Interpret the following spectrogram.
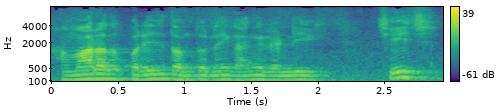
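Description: A man's voice: mid-range voice, level tone, moderate pace, a bit bright. A man in his thirties giving a chatty home cooking demonstration to viewers in a tiled kitchen, filmed on a phone held close. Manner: chatty, addresses viewers as friends. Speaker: cooking vlogger. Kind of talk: casual home cooking demo. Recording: roomy tiled kitchen, faint background noise.

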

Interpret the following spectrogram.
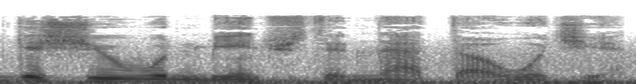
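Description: An actor as a terse American street fixer. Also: male voice, lowish voice, animated, a little fast, mellow, lightly acted. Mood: matter-of-fact, guarded. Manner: terse, matter-of-fact. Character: street-wise, world-weary underworld fixer and gun dealer.

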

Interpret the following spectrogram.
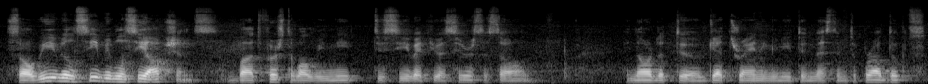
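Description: A young man, speaking in a very low voice. He pitches his coaching to a camera in an indoor room, halting, repeating phrases and using wording. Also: mellow. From Lithuania. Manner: halting, repetitive, non-native phrasing. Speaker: dating coach. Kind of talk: direct-to-camera sales pitch. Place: indoor room with a TV screen behind.

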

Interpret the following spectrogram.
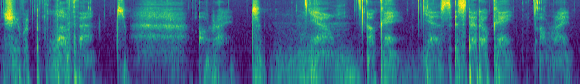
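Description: A woman's voice: slow pace, dark tone, close to an everyday voice. A woman playing a sweet, slightly sassy alien girl in an ASMR roleplay, whispering breathily close to the microphone and repeating her words soothingly. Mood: sweet, pleading. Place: dim living room indoors. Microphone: close-up at a large ASMR microphone.

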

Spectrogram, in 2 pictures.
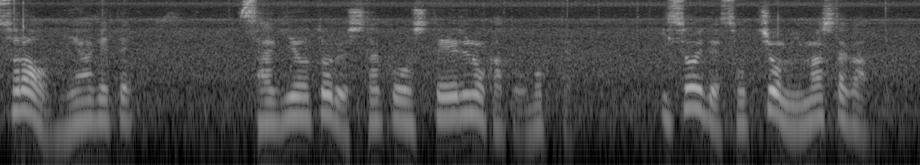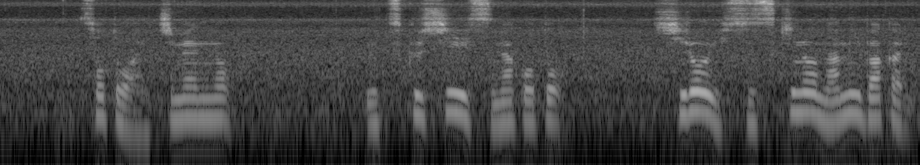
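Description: A young adult man reading a bedtime story aloud in a relaxed, unhurried way, with pauses between short phrases. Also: fairly high pitch, noisy background. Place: outdoors at night beside a campfire. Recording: campfire, insects and stream behind voice.

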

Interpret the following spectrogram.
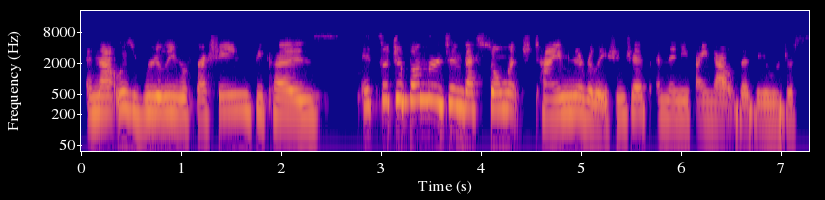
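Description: A young woman guesting on a podcast over a video call, her voice thickened by a cold, expressive and laughing easily. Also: on the high side, a little fast, few pauses, dry recording. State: under the weather, voice thickened. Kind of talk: casual interview chat. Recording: dull lo-fi call audio.

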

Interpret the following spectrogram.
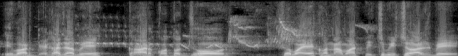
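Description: A man's voice: mid-range voice, level tone, normal speed, noisy background, lightly acted. A man playing a proud village headman in a moral cartoon. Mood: angry, vengeful. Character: proud, vengeful village headman, later humbled and remorseful. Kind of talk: Bengali moral cartoon dialogue. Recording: music behind the voice.

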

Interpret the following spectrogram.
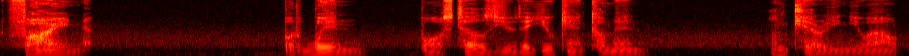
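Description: A man playing a slow-witted, menacing henchman guarding his boss in an audio roleplay, with a gruff, raspy voice and blunt, halting speech. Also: sits low, fairly even intonation, heavily acted. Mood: irritated. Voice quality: raspy, gravelly.

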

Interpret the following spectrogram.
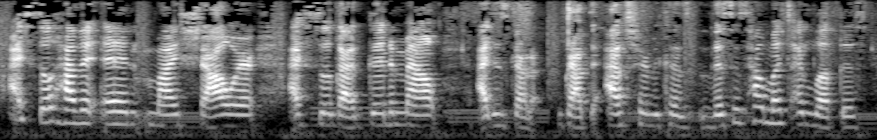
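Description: A woman's voice: mid-range voice, a little fast, pushed and bright, faint music behind, low-quality recording. A young woman in her twenties talking casually through a shopping haul at home, upbeat and chatty with plenty of ums and likes. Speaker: vlogger. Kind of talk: casual product haul chat. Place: indoors in a home room.

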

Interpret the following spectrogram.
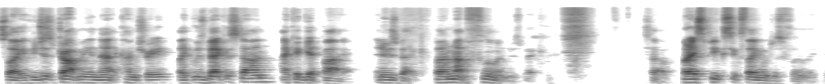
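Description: A man's voice: on the low side, fairly quick, echoey room. A young man chatting casually in a bedroom, hesitant and full of fillers. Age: young adult. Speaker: vlog guest. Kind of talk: casual chat. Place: bedroom, indoors.

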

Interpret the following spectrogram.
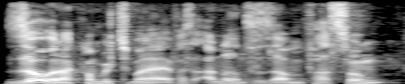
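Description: A man's voice: lowish voice, big pitch swings, rapid-fire, a little mellow. A man co-hosting a fan podcast, chatting casually in a colloquial, joking way. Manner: colloquial, jokey. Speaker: podcast co-host.

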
